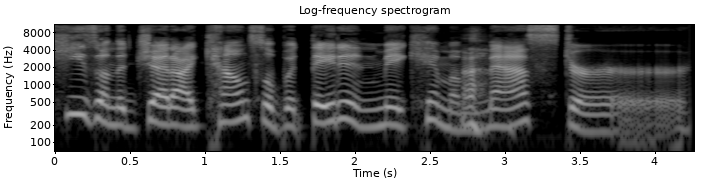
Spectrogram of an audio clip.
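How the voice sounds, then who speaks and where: A female-sounding put-on character voice comes out whiny at a medium pitch. The pace is fairly slow. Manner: complaining.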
